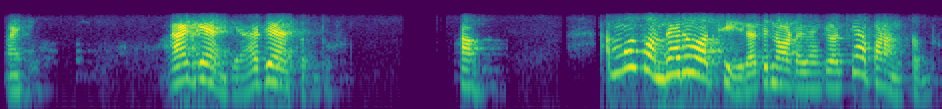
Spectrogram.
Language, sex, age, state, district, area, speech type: Odia, female, 60+, Odisha, Jharsuguda, rural, conversation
